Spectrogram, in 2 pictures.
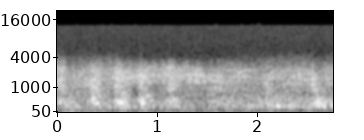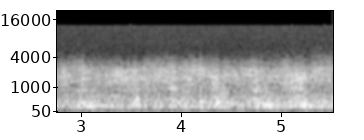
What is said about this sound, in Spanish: Y el convoy inicia su marcha.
